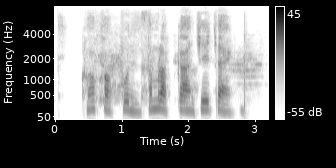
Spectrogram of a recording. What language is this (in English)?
Thai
